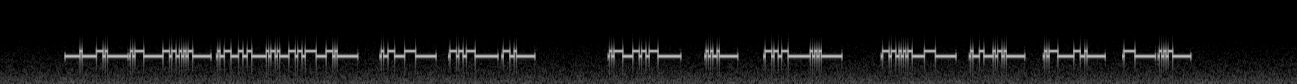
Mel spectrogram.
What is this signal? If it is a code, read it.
TTY/TDD text telephone tones (45.45 baud Baudot), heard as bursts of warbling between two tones, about 400 Hz shift, 1600 Hz centre. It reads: HE SAID THAT ONE OF MY STUDENTS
